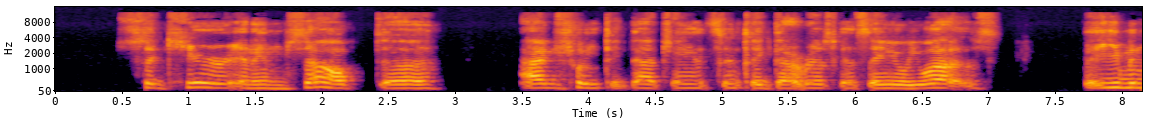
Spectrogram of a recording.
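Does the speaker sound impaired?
Yes: cerebral palsy; speech somewhat affected by cerebral palsy, able to speak, jokes of having voice for print.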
